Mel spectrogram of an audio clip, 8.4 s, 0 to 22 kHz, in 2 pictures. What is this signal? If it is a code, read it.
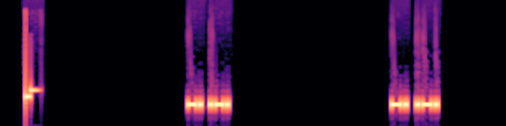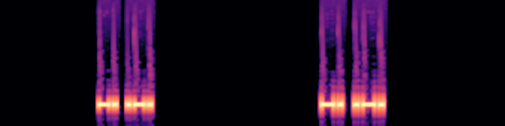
Morse code, heard as a keyed tone, about 41 wpm, 700 Hz. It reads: NR NR NR NR
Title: Speed-Racing Top 180 QSO Elements 35wpm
